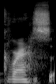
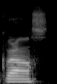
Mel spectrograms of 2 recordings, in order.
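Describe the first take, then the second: First: It is said in a northern English accent. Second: It is said in a southern English accent. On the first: This is how the other region says it. "they'll say grass" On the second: This is how the speaker's own region says it. "we'll say grass"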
